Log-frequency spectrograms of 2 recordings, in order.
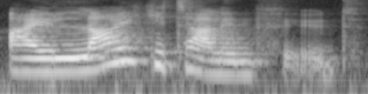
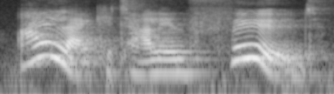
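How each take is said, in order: First: The stress falls on the word like. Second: The stress falls on the word food. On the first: The speaker does not hate it. "Why did you say that I hated it? I like it" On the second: It is the food, not other Italian things. "Not fashion, not furniture, but food"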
